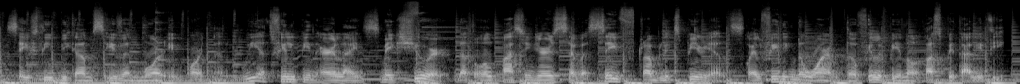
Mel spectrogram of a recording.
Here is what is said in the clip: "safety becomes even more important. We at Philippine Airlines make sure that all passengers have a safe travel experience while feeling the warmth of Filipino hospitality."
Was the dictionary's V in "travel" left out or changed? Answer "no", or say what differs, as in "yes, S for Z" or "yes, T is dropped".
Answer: yes, B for V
